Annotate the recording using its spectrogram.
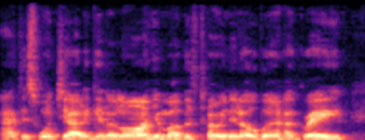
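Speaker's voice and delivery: tearful, weeping, pleading voice. Retelling an aunt's plea for family to get along: imitating someone crying. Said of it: "she's crying and saying".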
